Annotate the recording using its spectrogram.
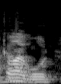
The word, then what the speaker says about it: Skywald: Skyward. Okay. I'll spell it for you. It's SKYWALD. And you should Google them because I'm sure it'll come up.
